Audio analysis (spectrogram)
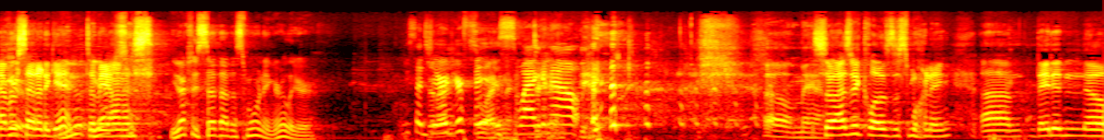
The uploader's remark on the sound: LIVE ON STAGE. This week we did our podcast live for our church family!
